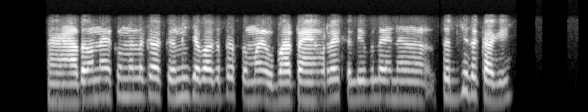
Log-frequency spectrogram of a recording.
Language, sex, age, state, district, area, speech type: Santali, male, 18-30, Jharkhand, Pakur, rural, conversation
